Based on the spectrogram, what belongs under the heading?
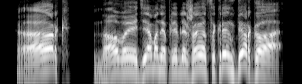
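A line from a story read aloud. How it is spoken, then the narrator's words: Shout. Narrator (Russian): прокричал Джастис Мэн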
